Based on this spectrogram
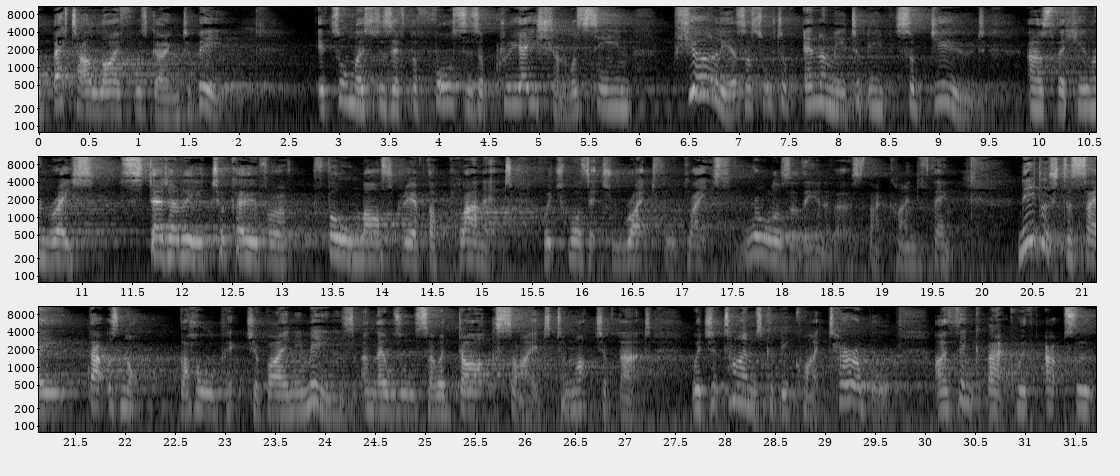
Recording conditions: large echoing room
